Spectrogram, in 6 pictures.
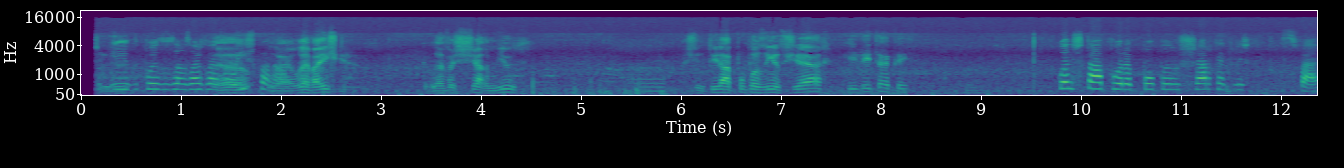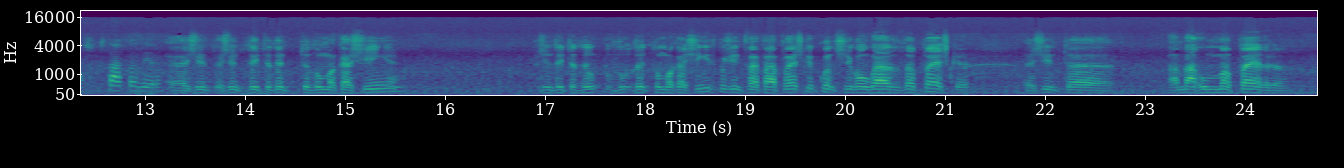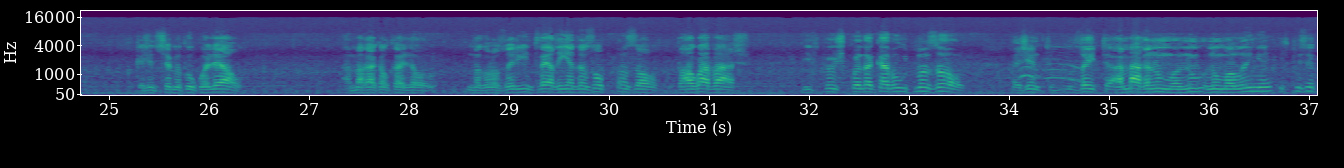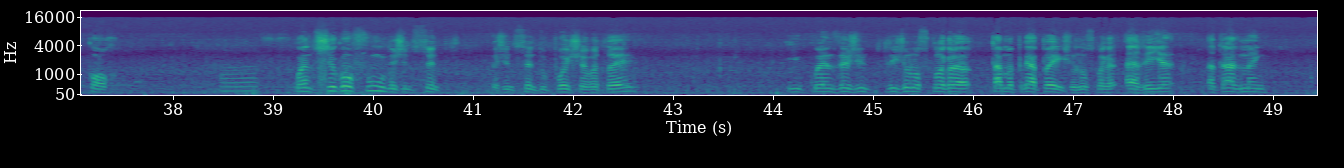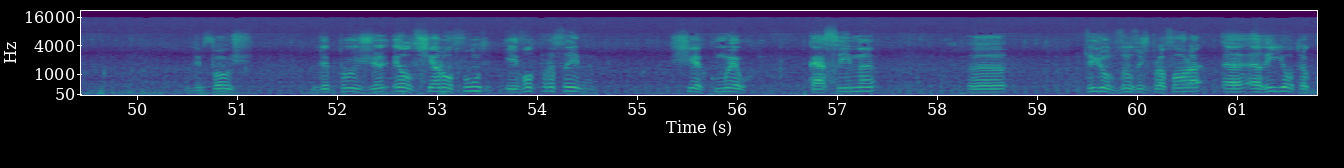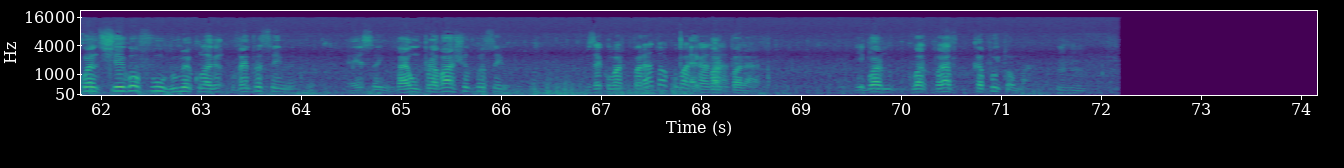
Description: LocalidadeSão Mateus da Calheta (Angra do Heroísmo, Angra do Heroísmo)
